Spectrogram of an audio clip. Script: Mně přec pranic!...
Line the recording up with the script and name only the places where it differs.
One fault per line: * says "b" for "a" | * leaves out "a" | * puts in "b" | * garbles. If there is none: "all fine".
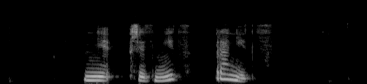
* puts in "nic"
